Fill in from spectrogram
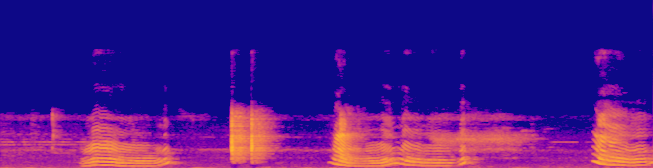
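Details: A pet talking parrot, raised from a baby, gives three drawn-out, voice-like phrases that rise and dip in pitch, separated by pauses, with a brief harsh scratchy burst between the first two.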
